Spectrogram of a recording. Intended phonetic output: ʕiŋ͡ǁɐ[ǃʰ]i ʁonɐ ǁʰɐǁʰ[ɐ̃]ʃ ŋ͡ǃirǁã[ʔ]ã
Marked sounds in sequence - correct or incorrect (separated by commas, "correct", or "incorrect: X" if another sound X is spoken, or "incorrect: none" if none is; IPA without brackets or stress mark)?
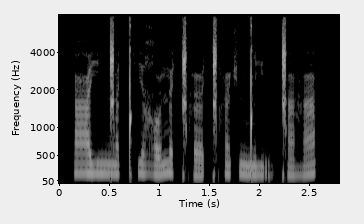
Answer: correct, correct, incorrect: ɦ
